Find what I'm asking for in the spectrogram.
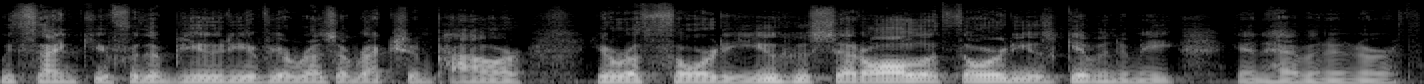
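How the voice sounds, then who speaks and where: A man with an American accent speaks at a fairly quick pace, at medium pitch, in a dark, mellow and warm tone. His intonation stays fairly even. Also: very clean recording, silent background. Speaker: pastor. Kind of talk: fervent prayer, led aloud with a devotional tone, speaking to God; devotional sermon-style address with scripture reading. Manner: earnest, heartfelt, warm and reverent; rising intensity, emphatic repetition.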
